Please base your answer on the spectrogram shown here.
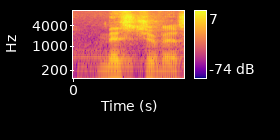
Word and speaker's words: mischievous: didn't even yeah yeah it's a common like mischevous everybody says it wrong sorry yeah learning moment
